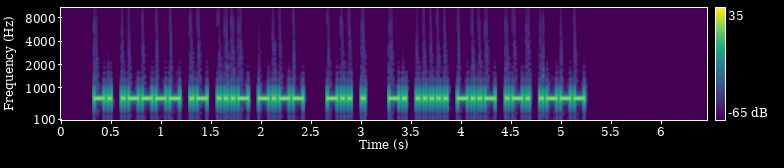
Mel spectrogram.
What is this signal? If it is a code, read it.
Morse code, heard as a keyed tone, about 36 wpm, 700 Hz. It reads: N1AVY DE N5XRJ
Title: USA Callsign DE Callsign - 5 Characters - 35wpm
